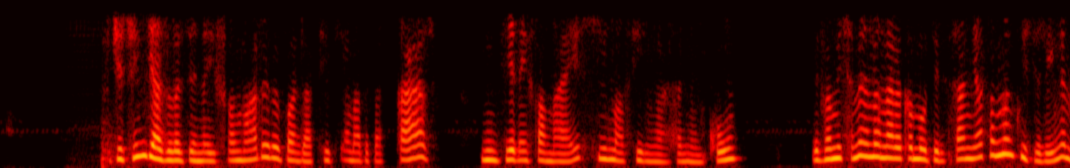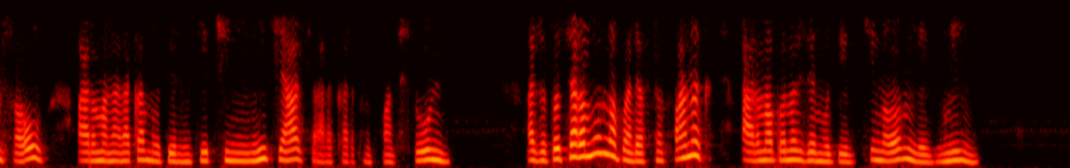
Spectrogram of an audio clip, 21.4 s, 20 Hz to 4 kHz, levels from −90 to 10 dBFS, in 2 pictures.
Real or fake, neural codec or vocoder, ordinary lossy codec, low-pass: fake; codec, 16 kHz in and 24 kHz out, 0.8 kbps, FocalCodec, streaming, 65536 codes; AAC, 32 kbps; 3.6 kHz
